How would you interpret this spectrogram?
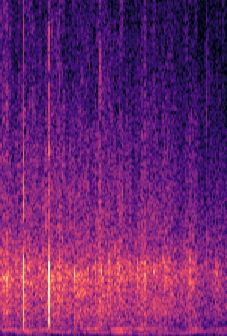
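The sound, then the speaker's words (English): An audience applauding in praise of God: four sharp, evenly spaced claps ring out first, then a softer, scattered patter of applause that slowly fades. No one speaks over it. “Let's give him praise today.”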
